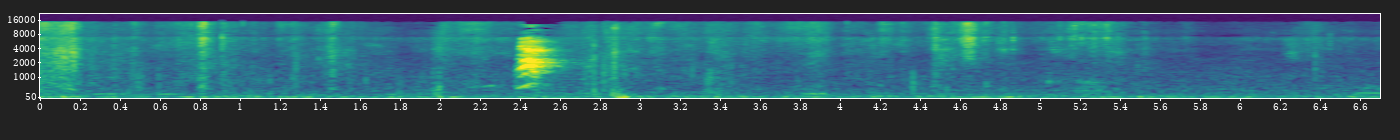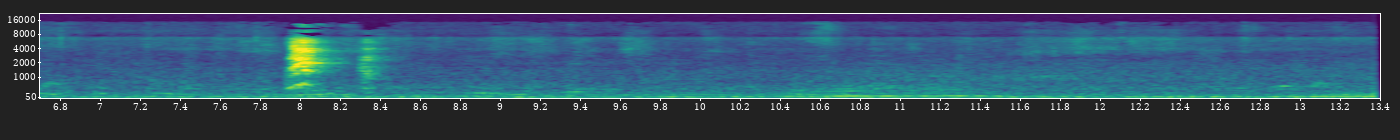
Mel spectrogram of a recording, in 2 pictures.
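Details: Pomeranian Toy Pom puppies playing in a garden; two short, sharp yips or barks stand out, one near the start and one midway, over a steady low rumble of background noise.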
